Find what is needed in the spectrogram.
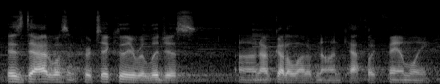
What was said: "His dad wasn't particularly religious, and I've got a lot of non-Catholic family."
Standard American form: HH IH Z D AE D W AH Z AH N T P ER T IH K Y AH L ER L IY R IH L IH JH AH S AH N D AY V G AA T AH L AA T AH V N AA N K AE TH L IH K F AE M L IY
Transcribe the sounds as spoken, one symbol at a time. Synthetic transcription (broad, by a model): HH IH Z D AE D W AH Z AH N P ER T IH K Y L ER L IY R IH L IH JH AH S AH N AY V G AA T AH L AA T AH V N AA N K AE TH L IH K F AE M L IY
